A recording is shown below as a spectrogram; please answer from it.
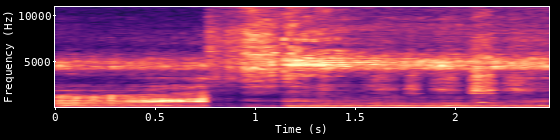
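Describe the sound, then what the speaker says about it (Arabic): A dog growls in two low, rumbling stretches broken by a short pause, close and moderately loud, with no talking over it. "الكلب لحقني على السلالات"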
